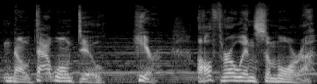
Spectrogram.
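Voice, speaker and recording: A woman's voice: deep voice, sing-song, measured pace. A woman playing a generous, grateful merchant in a video game, earnest and effusive, with music behind.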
